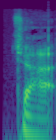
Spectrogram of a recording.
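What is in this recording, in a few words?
"jaat", Cantonese, mid level tone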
